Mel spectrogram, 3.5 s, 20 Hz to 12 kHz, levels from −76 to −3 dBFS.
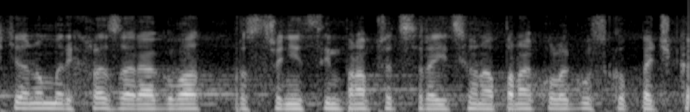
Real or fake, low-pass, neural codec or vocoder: real; 7.2 kHz; none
